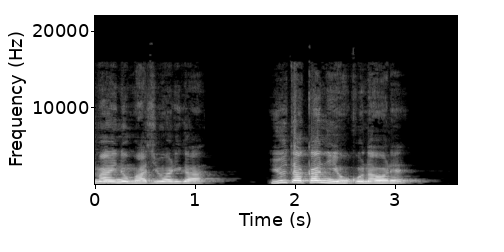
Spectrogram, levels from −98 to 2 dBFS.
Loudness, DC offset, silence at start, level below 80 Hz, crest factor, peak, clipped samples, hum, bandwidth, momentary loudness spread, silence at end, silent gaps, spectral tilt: -13 LUFS; under 0.1%; 0 s; -76 dBFS; 14 dB; 0 dBFS; under 0.1%; none; 10.5 kHz; 10 LU; 0.5 s; 1.45-1.71 s; -7.5 dB/octave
